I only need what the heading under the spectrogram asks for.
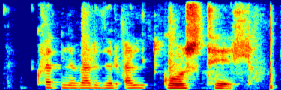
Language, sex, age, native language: Icelandic, female, 8, Icelandic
